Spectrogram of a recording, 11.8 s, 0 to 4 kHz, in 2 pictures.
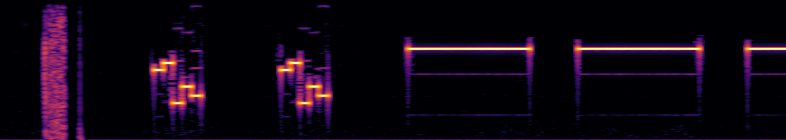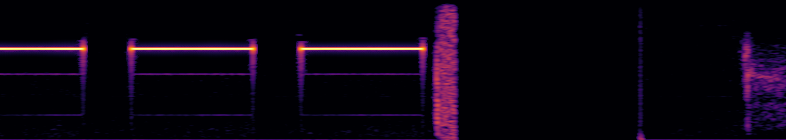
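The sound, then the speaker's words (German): A radio dispatch alarm alerting the volunteer fire brigade FF Segefeld to suspected multiple traffic accidents on the A4 at Weimar towards Apolda: after a squelch click and a couple of quick warbling beeps, a loud steady electronic tone pulses five times in an even rhythm, ending with a sharp click and hiss. “In Alarm.”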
